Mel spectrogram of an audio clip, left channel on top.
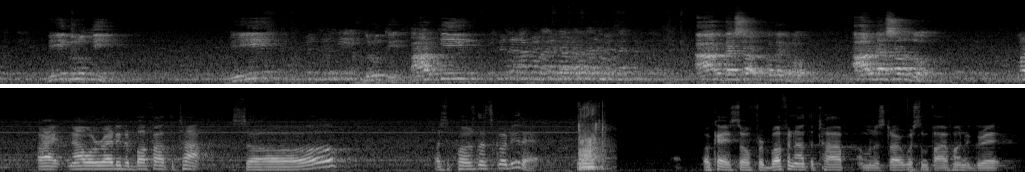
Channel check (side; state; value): both; different; correlation 0.01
